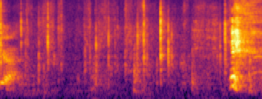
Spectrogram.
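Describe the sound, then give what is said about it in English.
Crinkling and rustling of paper as a small plastic capsule from a token machine at Resolute Tattoo in Del Mar, New York, near Albany, is handled and opened, holding a printed tattoo design; ends in a louder plastic crackle. “Printed on a piece of paper inside a plastic capsule is a drawing of a baby in a wash bin with a snake, a classic traditional design.”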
